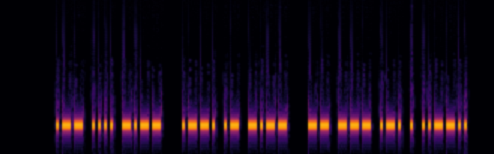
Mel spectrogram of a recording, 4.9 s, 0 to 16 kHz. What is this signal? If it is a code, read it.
Morse code, heard as a keyed tone, about 40 wpm, 700 Hz. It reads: WHY PAY MORE?
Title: Sentences from Top 700 Words 40wpm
